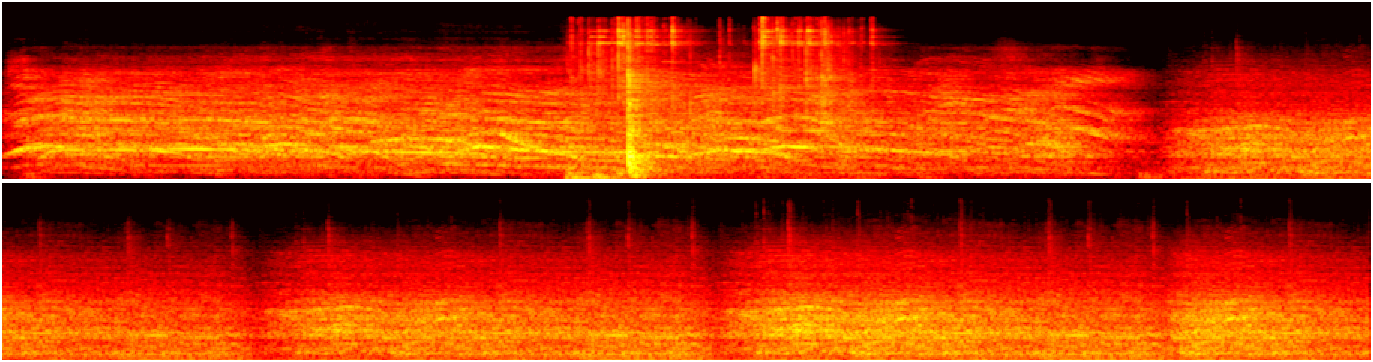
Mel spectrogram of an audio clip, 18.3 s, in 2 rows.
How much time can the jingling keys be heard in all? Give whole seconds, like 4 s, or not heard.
2 s.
